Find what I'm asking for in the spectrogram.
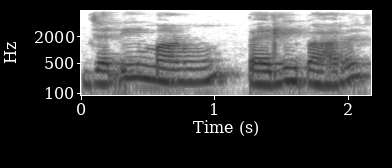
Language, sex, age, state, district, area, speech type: Sindhi, female, 45-60, Uttar Pradesh, Lucknow, urban, spontaneous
